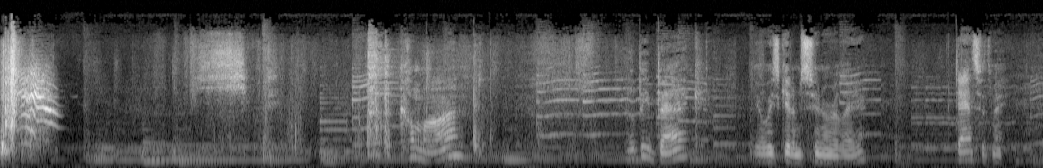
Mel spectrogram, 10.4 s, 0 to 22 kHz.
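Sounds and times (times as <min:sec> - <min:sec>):
cat meowing: 0:00.0 - 0:00.7
speech: 0:04.3 - 0:04.8, 0:06.3 - 0:08.8, 0:09.6 - 0:10.1.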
